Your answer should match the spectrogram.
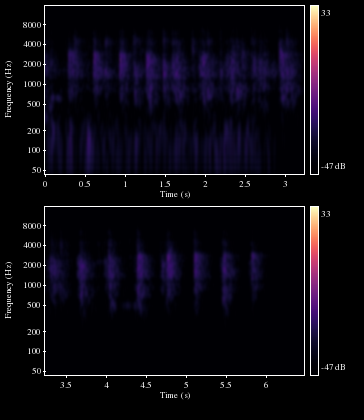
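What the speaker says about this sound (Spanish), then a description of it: "Alguien dele un aplauso al Señor." A church congregation claps for the Lord in a steady rhythmic beat, with a low murmur under the first half, then continuing as clear, evenly spaced claps that stop abruptly.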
